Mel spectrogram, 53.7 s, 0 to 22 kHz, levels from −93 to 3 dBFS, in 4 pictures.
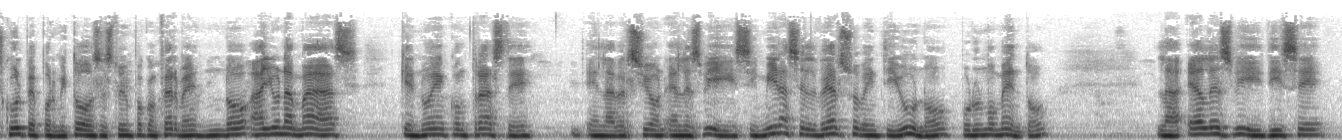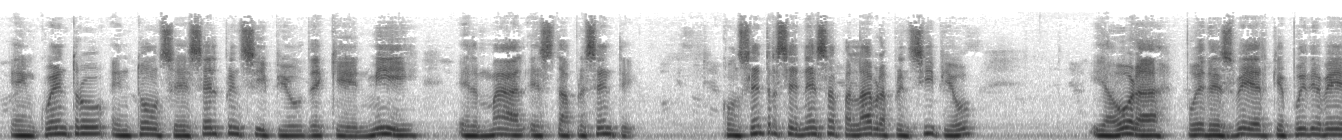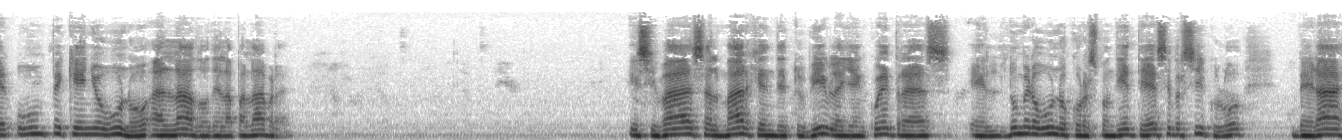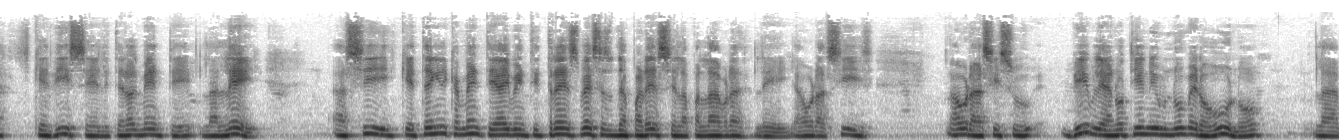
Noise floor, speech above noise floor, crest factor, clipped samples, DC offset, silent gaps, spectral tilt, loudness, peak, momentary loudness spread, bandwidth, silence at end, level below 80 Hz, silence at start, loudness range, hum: -53 dBFS; 34 dB; 18 dB; under 0.1%; under 0.1%; none; -4.5 dB/octave; -19 LUFS; -2 dBFS; 7 LU; 13 kHz; 0 s; -54 dBFS; 0 s; 3 LU; none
